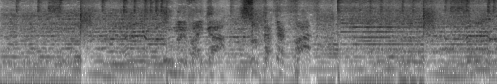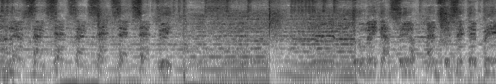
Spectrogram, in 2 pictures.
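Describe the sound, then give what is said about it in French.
A loud rap track from the film Coexister plays, with a heavy booming bass line and punchy drum hits while a male voice raps in French continuously over the beat for the whole stretch. “le petit son que vous avez entendu, c'est euh, le meilleur parti de coexister, à mon avis.”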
